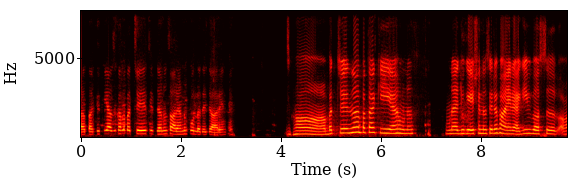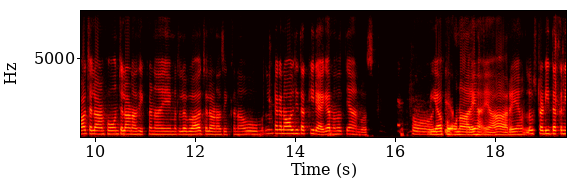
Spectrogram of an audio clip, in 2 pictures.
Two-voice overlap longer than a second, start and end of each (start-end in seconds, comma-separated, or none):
none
